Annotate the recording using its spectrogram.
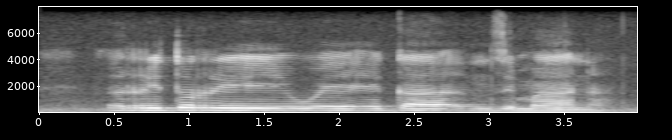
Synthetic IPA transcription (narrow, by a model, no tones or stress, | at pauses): ritɔriwɛːkand͡zimaːna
